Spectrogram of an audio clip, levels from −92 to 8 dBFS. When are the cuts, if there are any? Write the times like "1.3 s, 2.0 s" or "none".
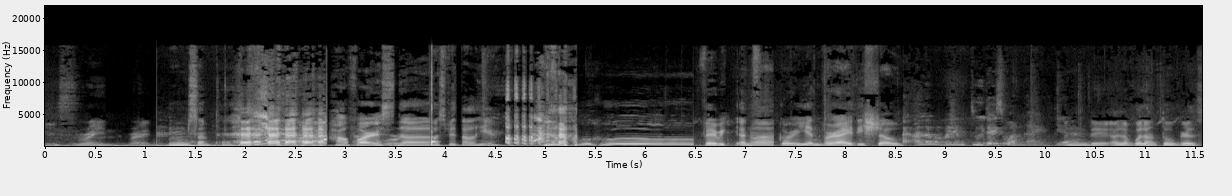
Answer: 1.9 s, 5.3 s, 6.5 s, 10.0 s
